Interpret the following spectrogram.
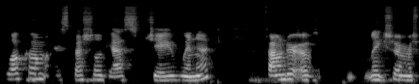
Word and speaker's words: Winuk: i'd like to welcome our special guest jay winnick founder of lake sherman's pronouncing it right winnick winnick yes very good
